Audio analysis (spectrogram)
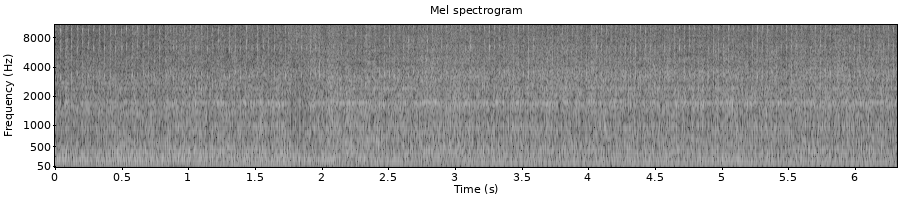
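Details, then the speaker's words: Yard Machines snowblower, Tecumseh 8 hp, cold start outdoors around 20-something degrees, full choke and about nine primes after sitting a week: steady low drone at even speed under heavy wind hiss, no misses; running smoothly while still cold. "up oh that's beautiful that's beautiful get out of here it's freezing out and windy"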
